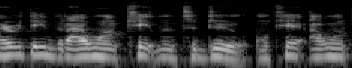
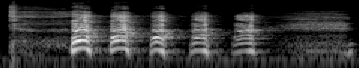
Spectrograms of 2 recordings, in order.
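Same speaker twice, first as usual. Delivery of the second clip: real laugh; 7 semitones higher, 5 dB louder than usual. Real, not acted. Laughing at her roller coaster joke.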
